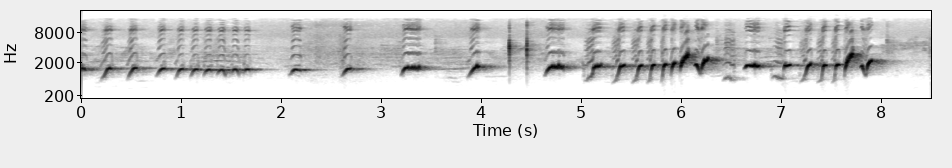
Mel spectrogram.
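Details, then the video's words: White-rumped shama singing vigorously, a varied run of clear whistled notes, several quick repeated slurs, then a rich jumble of rising and falling phrases with sharp high accents, brief pauses between bursts. "Suara kicau burung murai batu gacor"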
